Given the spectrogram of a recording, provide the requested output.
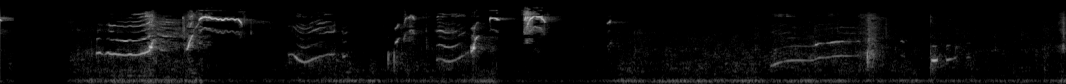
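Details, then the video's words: Baby macaque shouting in anger after its mother refused it milk: a burst of high, shrill, bending squeals and whistly cries, loudest early, then thinner rising wails scattered across the rest. "the baby monkey got angry and shouted loudly"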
